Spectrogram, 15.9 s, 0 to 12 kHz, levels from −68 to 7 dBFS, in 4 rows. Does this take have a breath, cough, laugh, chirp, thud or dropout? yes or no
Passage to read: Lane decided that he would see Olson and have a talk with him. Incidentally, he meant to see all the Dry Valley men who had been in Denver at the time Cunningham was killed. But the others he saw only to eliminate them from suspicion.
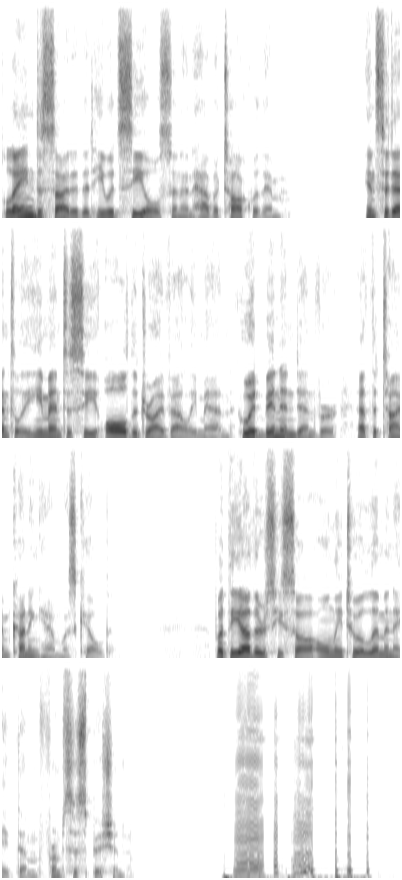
yes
